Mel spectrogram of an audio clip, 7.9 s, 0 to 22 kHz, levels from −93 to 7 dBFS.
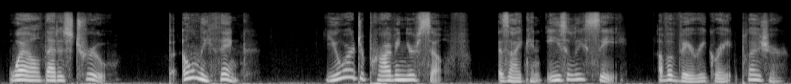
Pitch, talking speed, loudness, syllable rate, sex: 205 Hz, 160 wpm, -20 LUFS, 5.2 syllables/s, female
